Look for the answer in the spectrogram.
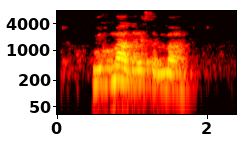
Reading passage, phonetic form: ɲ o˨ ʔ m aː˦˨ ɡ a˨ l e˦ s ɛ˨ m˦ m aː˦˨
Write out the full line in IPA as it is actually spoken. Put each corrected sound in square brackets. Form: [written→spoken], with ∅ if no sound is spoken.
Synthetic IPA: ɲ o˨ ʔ m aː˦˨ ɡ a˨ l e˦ s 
